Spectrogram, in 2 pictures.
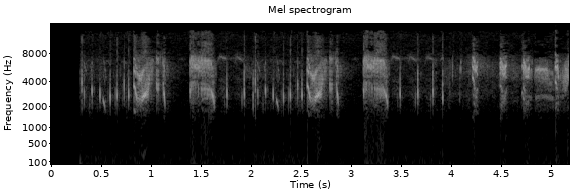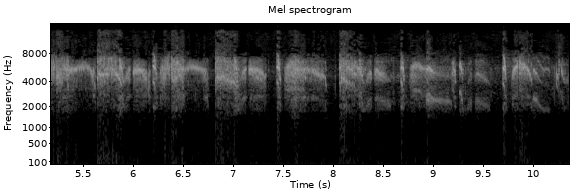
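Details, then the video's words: Swiftlet calls played to draw swiftlets into nest houses: dense, high, buzzy twittering with rapid chirps, then a long run of overlapping warbling trills, no other sounds. "Suara walet"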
